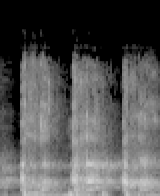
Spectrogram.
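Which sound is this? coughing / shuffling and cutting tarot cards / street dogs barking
coughing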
